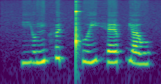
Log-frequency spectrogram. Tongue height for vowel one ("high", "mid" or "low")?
high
